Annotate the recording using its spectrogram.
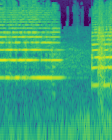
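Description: A lone bugle playing a slow funeral salute call: one long held note that dies away a little over a second in, a brief pause, then shorter notes start again near the end.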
